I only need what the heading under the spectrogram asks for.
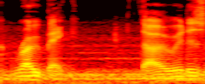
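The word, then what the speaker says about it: Råbäck: hair guard in question is to be called rayback pronounced something like robec though it is not its name it is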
